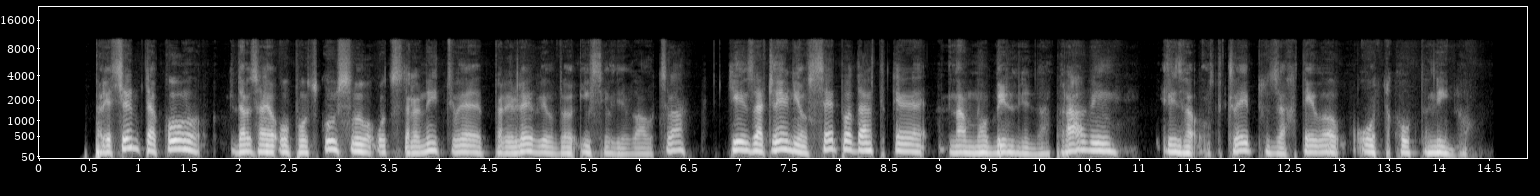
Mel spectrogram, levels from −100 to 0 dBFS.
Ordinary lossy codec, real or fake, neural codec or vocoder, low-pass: none; fake; codec, 24 kHz, 1.5 kbps, HILCodec; 9.9 kHz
